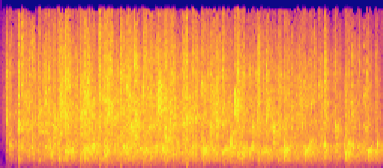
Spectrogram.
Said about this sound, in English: A round of applause for Tony.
